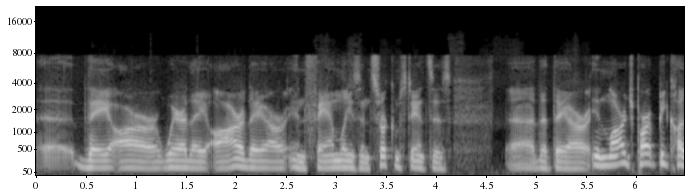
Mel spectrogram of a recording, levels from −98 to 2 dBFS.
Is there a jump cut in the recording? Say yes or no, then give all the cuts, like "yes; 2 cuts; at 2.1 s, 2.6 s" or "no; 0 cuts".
yes; 1 cut; at 5.5 s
